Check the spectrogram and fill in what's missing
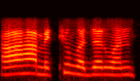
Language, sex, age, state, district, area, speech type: Sindhi, female, 18-30, Gujarat, Kutch, rural, conversation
